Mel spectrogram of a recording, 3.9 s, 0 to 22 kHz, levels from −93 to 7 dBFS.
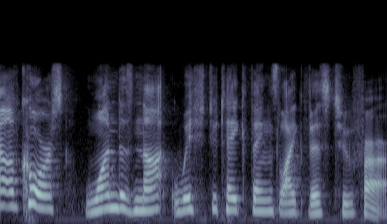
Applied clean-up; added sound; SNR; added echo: none; none; none; none.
